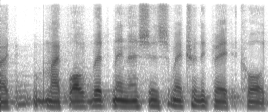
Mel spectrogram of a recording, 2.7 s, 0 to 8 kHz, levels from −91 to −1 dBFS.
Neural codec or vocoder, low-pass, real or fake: codec, 16 kHz, 0.5 kbps, FunCodec, trained on Chinese and English, 25 frames a second; 7.2 kHz; fake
